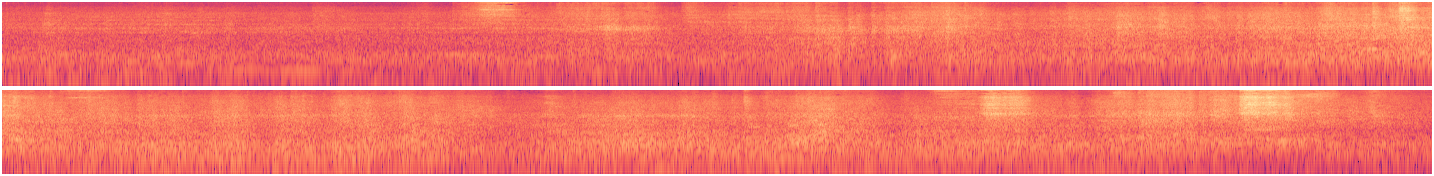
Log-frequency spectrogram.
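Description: A freight train rumbles past close by, steady and loud.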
